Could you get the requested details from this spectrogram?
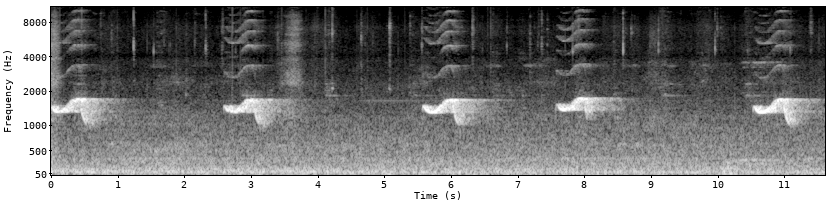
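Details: Asian koel in a Janakpur park repeating its rising whistled song five times at steady intervals of about two to three seconds, each note swooping up then down, against quiet hiss and light high-pitched calls of other birds.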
